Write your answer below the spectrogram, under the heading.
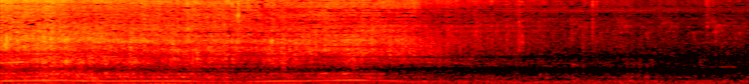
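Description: Toyota Rush compact SUV driving past on a muddy dirt road, with its engine hum and tyre hiss loud at first. The sound fades after about four seconds as the SUV pulls away up the road.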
